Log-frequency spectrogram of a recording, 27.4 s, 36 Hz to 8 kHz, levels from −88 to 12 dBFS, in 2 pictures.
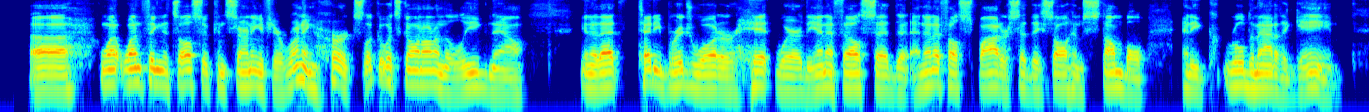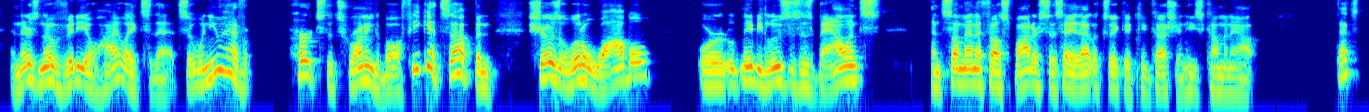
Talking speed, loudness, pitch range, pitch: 200 wpm, -23 LUFS, 105-140 Hz, 120 Hz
